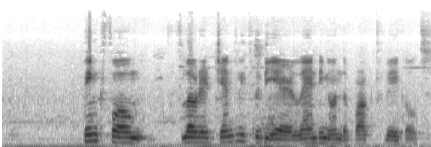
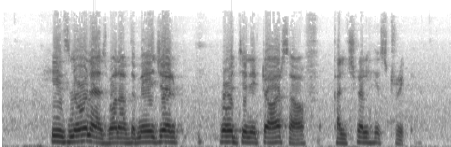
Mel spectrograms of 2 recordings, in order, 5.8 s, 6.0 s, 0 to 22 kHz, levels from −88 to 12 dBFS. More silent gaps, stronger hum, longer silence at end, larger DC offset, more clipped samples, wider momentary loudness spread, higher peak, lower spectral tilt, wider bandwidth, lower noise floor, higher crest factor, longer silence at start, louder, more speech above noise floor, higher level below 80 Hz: neither; neither; second, 0.05 s vs 0.65 s; neither; neither; second, 10 LU vs 14 LU; about the same, 0 dBFS vs 0 dBFS; about the same, -6 dB/octave vs -6 dB/octave; second, 12 kHz vs 15 kHz; about the same, -37 dBFS vs -34 dBFS; first, 16 dB vs 10 dB; second, 0.25 s vs 0.5 s; second, -15 LUFS vs -10 LUFS; about the same, 22 dB vs 24 dB; about the same, -40 dBFS vs -42 dBFS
